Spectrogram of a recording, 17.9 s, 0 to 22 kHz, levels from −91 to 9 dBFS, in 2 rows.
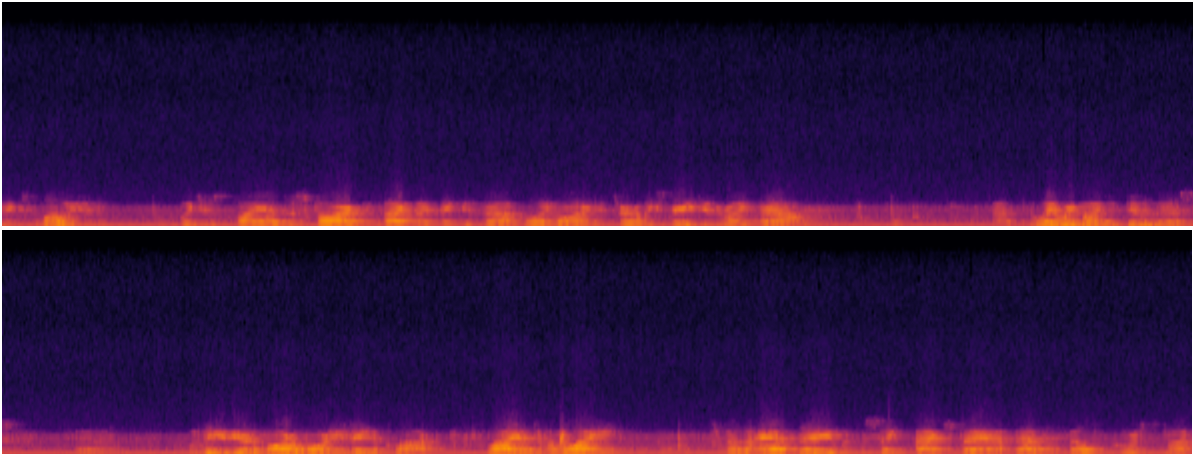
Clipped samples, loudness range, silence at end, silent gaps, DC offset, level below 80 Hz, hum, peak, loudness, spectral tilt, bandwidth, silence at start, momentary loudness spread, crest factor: under 0.1%; 5 LU; 0 s; none; under 0.1%; -32 dBFS; 60 Hz at -35 dBFS; -6 dBFS; -25 LUFS; -8 dB/octave; 5.4 kHz; 0 s; 15 LU; 18 dB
